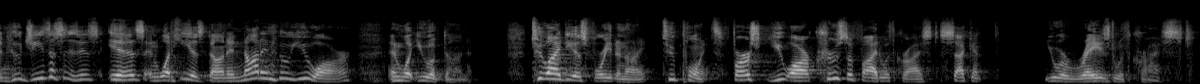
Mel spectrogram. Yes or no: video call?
no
